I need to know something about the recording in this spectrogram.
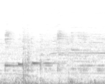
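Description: Toy tabletop claw machine playing its simple electronic jingle while its claw mechanism runs with a low motor rumble, and a click about halfway through.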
